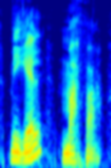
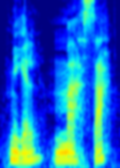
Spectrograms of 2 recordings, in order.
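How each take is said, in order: First: Slow "Maza" said "Matha" with a lisp; "Maza" with a Castilian th sound; Spanish pronunciation. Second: Slow "Maza" said "Masa"; "Maza" with a plain s; Venezuelan pronunciation. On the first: For the Spaniards, mock Castilian "Maza". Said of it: "para los españoles". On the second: Host names himself the Venezuelan way. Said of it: "yo soy su host". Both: Shown as a demonstration.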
